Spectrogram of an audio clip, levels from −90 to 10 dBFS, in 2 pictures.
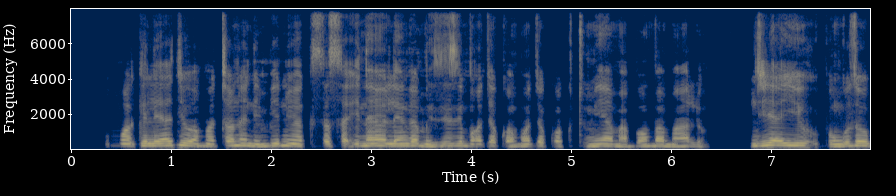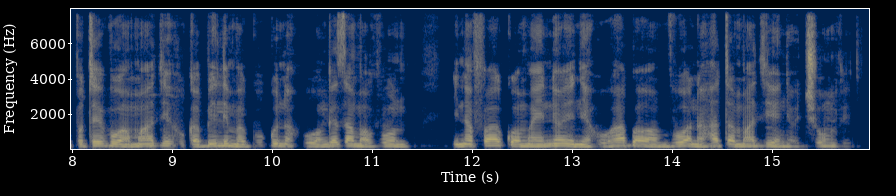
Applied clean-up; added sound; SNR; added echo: none; none; none; none.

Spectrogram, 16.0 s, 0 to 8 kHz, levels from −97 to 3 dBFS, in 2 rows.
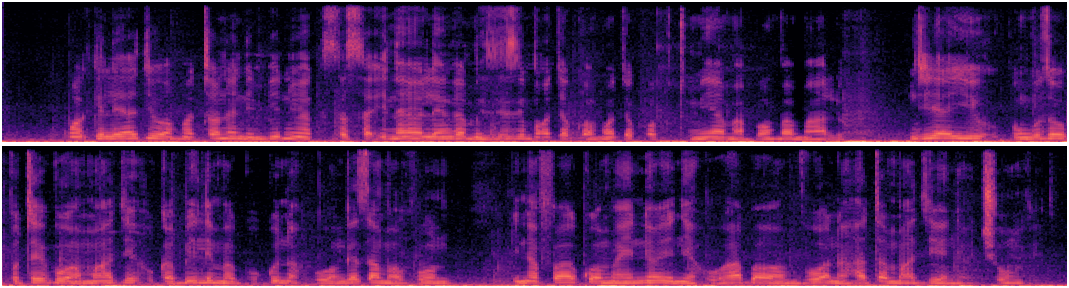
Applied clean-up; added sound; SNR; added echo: none; Squeak / Walk, footsteps; -5 dB; none.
